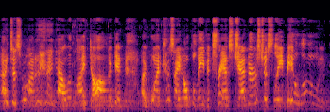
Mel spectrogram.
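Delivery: high, plaintive parody with a drawn-out ending; mock plaintive singer. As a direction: mimic a sappy strumming performer begging to be left alone. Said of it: "slow it down for a minute".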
